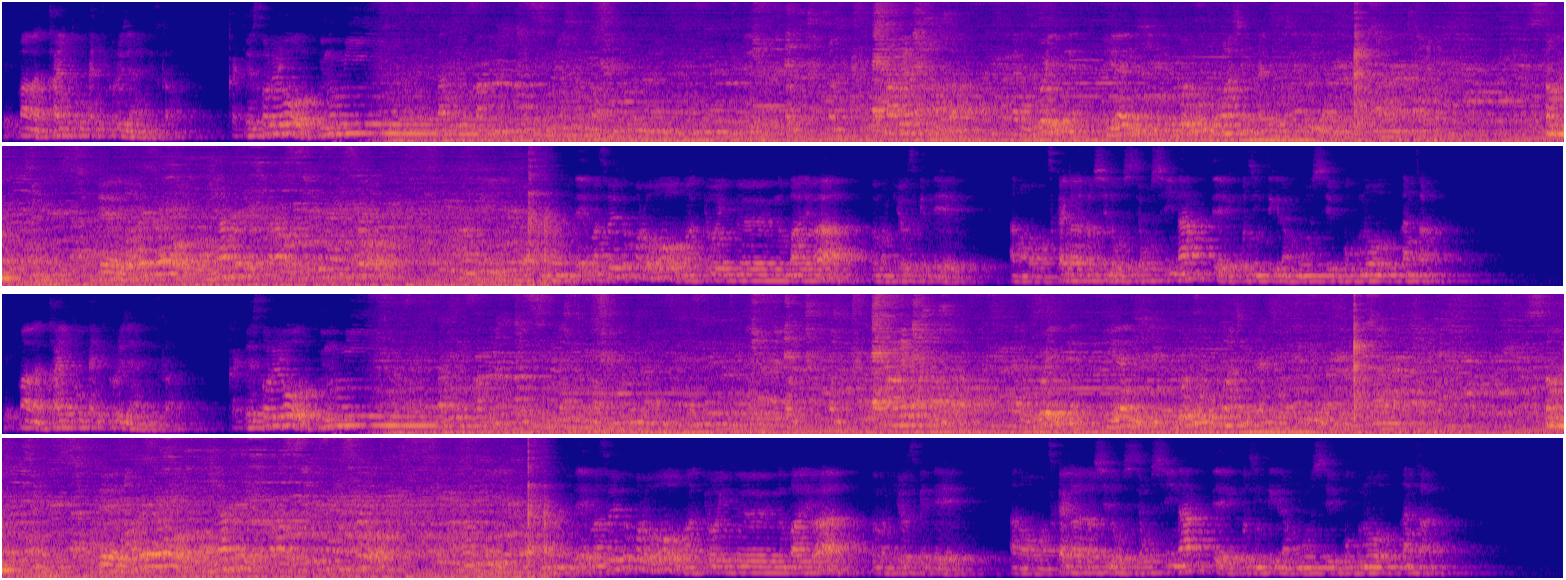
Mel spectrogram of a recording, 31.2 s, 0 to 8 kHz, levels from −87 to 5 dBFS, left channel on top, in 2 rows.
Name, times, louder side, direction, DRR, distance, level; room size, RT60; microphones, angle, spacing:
voice 1, 0.2-1.7 2.4-7.9 8.2-9.7 10.1-14.2 15.4-19.6 19.9-24.0 24.3-25.2 25.7-30.0, right 1 dB, 15° left, -3 dB, 0.9 m, -32 dB
voice 2, 2.3-2.8 7.9-8.7 14.1-15.6 19.7-20.0, left 2 dB, 75° left, 1 dB, 0.8 m, -48 dB
sound 1, 3.3-3.4 3.6-21.1, right 1 dB, 75° right, 0.8 m, -32 dB
4.3 x 2.2 x 4.4 m, 1.0 s
head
